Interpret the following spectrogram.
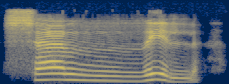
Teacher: The ra with the shadda and the kasra, we had to make sure the ra got its time for the 2 ra's that are there.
